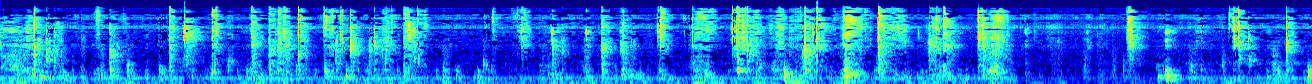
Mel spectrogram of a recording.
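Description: Close-miked chewing and mouth sounds of someone eating a soft cream-filled pastry puff: a quick, irregular run of wet smacks and clicks.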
